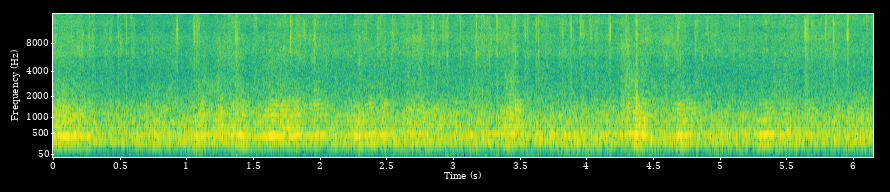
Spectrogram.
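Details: Bee in summer, a steady droning buzz with a hum near 450, wavering in pitch and swelling slightly at times, with faint clicks and rustles throughout.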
